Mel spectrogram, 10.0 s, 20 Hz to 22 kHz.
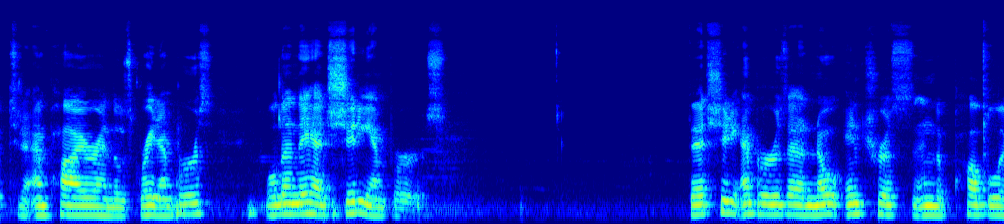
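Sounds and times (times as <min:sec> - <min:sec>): man's voice: 0:00.0 - 0:04.5, 0:06.9 - 0:10.0.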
